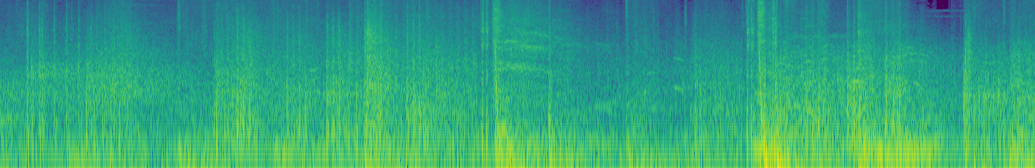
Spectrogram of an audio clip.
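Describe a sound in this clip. A rifle fires in sharp, rapid bursts.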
